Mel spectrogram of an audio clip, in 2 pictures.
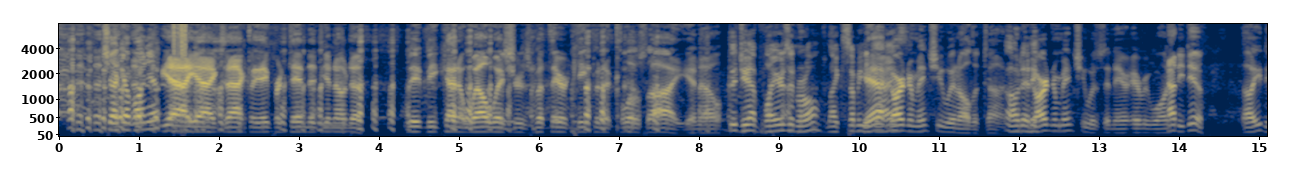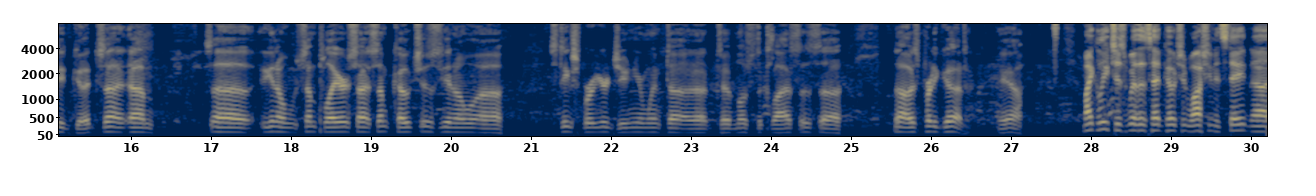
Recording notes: at Pac-12 Media Day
